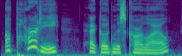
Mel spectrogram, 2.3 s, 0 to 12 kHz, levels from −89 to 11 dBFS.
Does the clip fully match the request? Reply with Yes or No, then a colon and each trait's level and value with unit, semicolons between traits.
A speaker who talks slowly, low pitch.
No: slow, 130 wpm; high, 200 Hz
